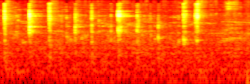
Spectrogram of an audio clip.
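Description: A metal spoon stirs sugar into a cup of milk, giving a run of light, regular clinks against the cup at close range, with no voices.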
